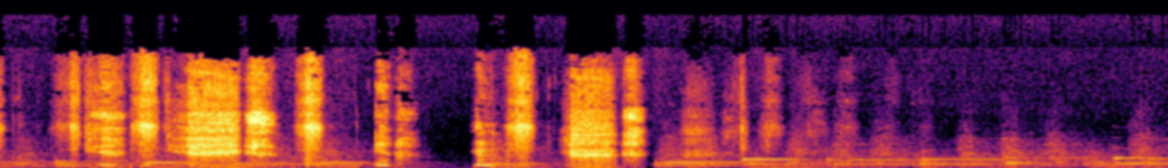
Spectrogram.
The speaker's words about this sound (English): No, you're not coughing. You're crying.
